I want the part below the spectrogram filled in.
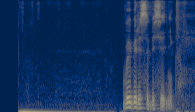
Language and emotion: Russian, neutral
